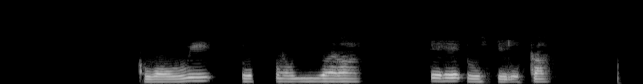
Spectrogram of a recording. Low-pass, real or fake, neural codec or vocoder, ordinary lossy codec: 3.6 kHz; fake; codec, 24 kHz, 1 kbps, SNAC; MP3, 16 kbps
